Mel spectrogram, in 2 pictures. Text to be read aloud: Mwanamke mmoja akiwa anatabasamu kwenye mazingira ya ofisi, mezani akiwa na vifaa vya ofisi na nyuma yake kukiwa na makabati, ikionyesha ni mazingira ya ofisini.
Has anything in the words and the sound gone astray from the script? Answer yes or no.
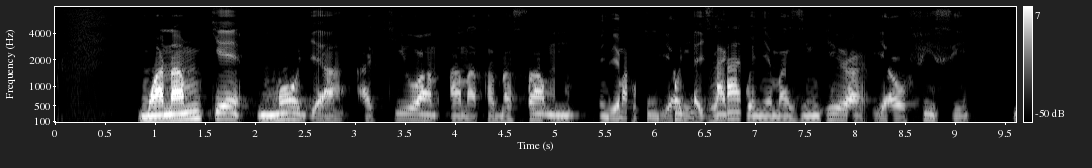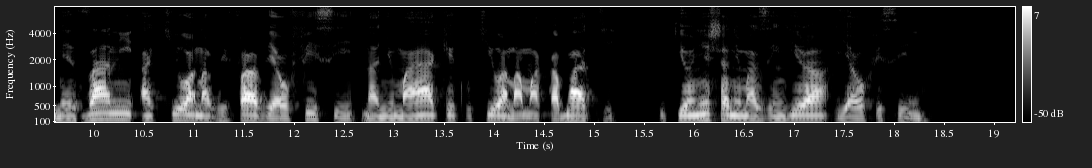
yes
